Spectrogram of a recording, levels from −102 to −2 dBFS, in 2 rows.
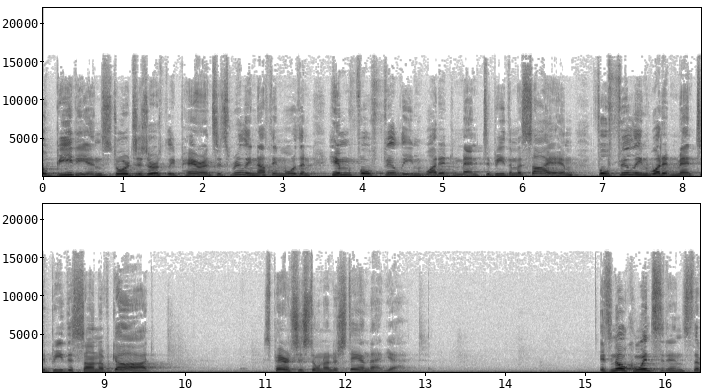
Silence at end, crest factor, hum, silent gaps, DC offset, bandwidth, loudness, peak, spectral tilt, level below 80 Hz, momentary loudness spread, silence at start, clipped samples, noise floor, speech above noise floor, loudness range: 0 s; 20 dB; 60 Hz at -50 dBFS; none; under 0.1%; 16 kHz; -24 LUFS; -6 dBFS; -5 dB/octave; -58 dBFS; 9 LU; 0 s; under 0.1%; -50 dBFS; 26 dB; 6 LU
